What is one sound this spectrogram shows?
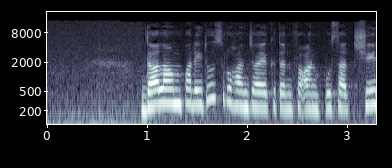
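A woman reads out news calmly into a close microphone.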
